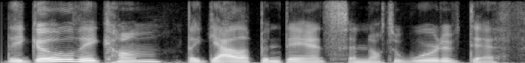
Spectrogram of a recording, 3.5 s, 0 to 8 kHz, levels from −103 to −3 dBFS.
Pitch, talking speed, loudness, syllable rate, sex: 180 Hz, 240 wpm, -18 LUFS, 4.8 syllables/s, female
